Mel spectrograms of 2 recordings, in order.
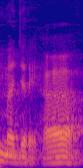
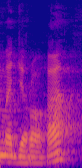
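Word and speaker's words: مَجْرٜىٰهَا: Wa qala arkabu fiha bismillah, harusnya majroha, tapi di sini karena ada imalah dibaca majreha, harusnya majroha bacanya itu. Wa qala arkabu fiha bismillah majreha wa mursaha, harusnya majroha wa mursaha, itu tulisan aslinya, tapi karena ada tanda imalah jadi kita ganti dengan ro, itu jadi re.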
